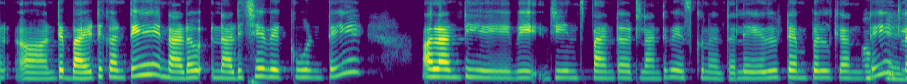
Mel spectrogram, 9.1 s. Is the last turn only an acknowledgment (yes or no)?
yes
